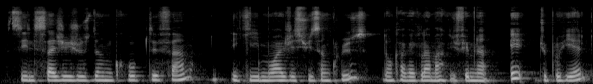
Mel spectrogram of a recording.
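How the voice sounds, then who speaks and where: Woman French teacher with a Lyon accent, live-stream grammar lesson, mellow and warm, deliberate and explanatory. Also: fairly low pitch, fairly even intonation. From France and Brazil. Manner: explanatory, repeats forms slowly, gets indignant answering critics.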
